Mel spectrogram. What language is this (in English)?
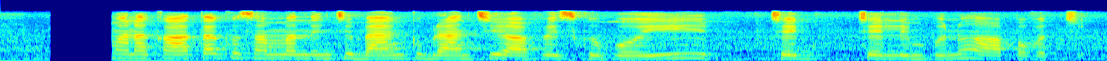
Telugu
